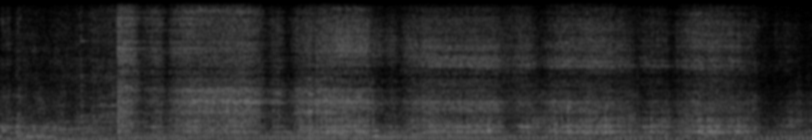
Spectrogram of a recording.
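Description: Metal-tined rakes drawn through a layer of paddy rice grain spread to dry on concrete. The scraping swishes come in strokes about once a second, starting about a second in.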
